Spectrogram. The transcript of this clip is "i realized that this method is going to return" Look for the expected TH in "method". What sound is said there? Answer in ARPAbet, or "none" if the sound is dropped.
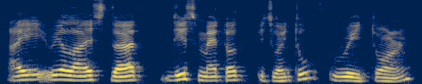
T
